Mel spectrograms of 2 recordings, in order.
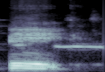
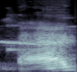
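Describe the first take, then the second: First: The vowel is raised toward a higher front vowel. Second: The vowel is a low open front vowel. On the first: "would say big" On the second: "instead of saying bag"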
